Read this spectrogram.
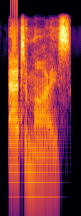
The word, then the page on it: atomize: Indian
